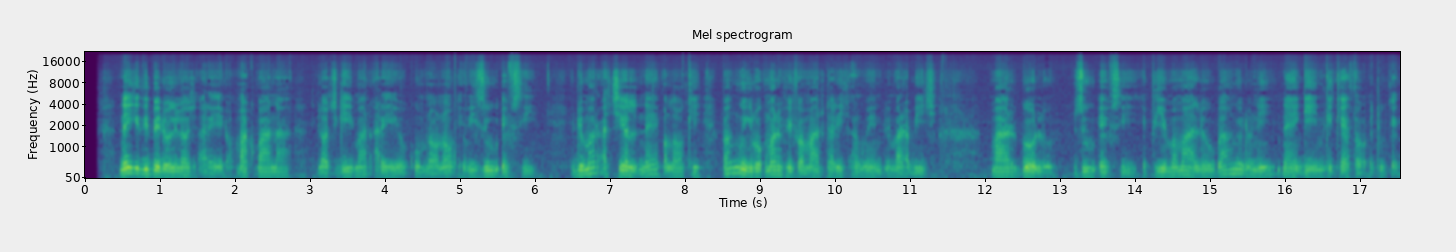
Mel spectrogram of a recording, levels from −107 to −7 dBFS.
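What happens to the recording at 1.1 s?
At 1.1 s, as throughout the clip, the speech carries the sound of low-bitrate audio saved at a high bitrate. It was likely first squeezed by a low-rate speech codec, then re-encoded as a large MP3 that cannot restore the detail already discarded, so the artefacts of that first pass remain.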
